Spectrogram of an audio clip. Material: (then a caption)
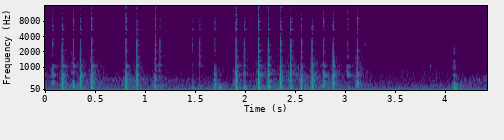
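Steel, wood. Fingers and nails tap on the steel blade and riveted wooden handle of a chef-style knife held in both hands. About two dozen short, dry clicks and taps come in quick irregular runs, with a brief pause and one last isolated tap near the end. Each tap stops almost at once.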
